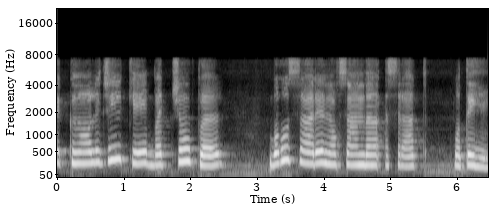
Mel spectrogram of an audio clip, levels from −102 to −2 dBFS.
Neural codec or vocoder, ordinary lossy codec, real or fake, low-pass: codec, 32 kHz, 1.9 kbps, SNAC; none; fake; 7.2 kHz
